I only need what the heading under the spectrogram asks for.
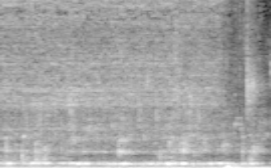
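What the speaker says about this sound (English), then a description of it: "I'm gonna add a little bit more water" Water runs steadily from a tap while it wets shaving soap, a soft continuous splash close by over a low hum, with a brief bump near the end.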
